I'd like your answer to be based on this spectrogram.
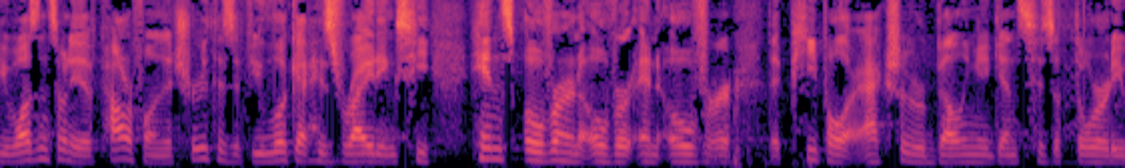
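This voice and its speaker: A man at a very fast pace. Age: 20s. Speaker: pastor. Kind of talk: sermon. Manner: animated.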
